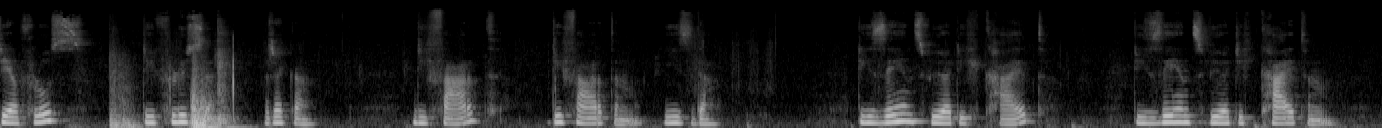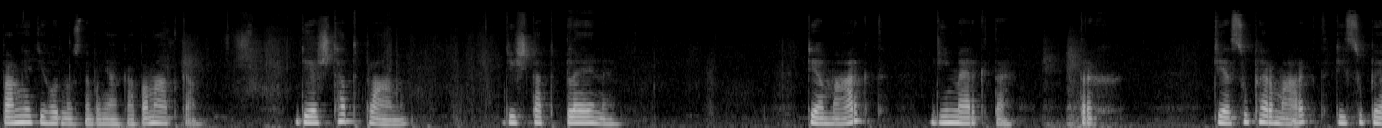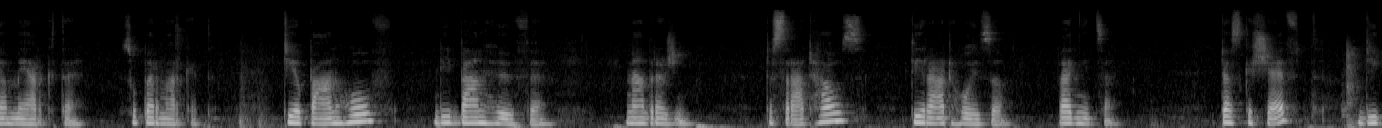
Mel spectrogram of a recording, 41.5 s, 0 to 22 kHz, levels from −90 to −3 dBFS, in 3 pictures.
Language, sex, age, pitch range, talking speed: Czech, female, 40-59, 150-195 Hz, 65 wpm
